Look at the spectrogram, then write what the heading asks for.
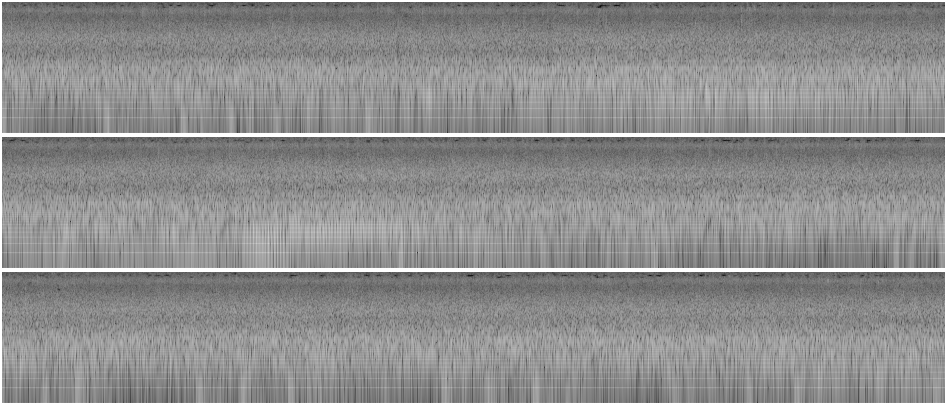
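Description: Heavy rain pouring steadily. A faint low hum swells and fades around the middle.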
